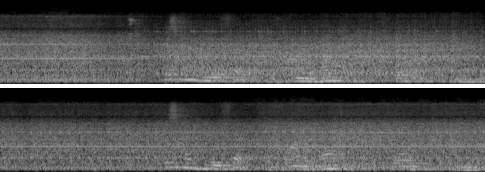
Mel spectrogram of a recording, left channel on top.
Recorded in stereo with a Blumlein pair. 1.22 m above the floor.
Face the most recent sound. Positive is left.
turn(degrees=5)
